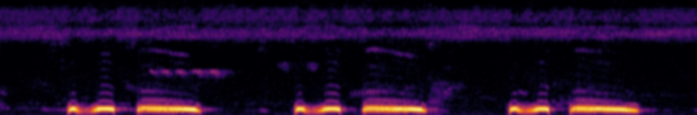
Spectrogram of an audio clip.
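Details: Decoy spotted dove, Malay line, calling to attract wild doves into a trap: three regular phrases, each a short wavering two-part coo followed by a drawn-out mellow note, evenly spaced about every one and a half seconds.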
